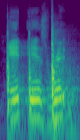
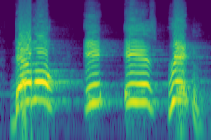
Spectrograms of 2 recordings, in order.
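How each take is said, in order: First: Said in the usual way. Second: High, loud, slow shout at the devil; shouted rebuke. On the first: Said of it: "three words, "It is written". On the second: Acted. Jesus rebuking the devil, a high slow shout. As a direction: fire the words back like a blow. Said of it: "you know what he shot back at him?".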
